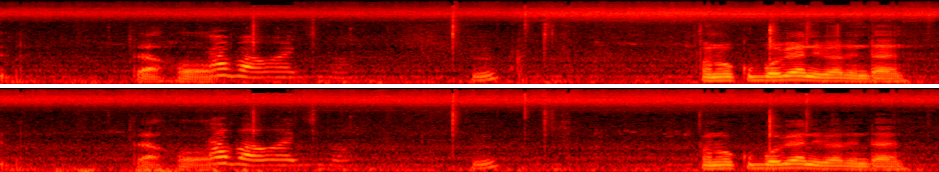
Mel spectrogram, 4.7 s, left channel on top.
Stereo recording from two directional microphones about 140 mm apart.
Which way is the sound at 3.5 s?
15° left (ahead or behind).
